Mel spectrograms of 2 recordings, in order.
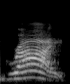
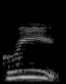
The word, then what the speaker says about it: grief: Do not say gripe. It's grief, grief. Let's pronounce as many times as you can until you know that the sound is E.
